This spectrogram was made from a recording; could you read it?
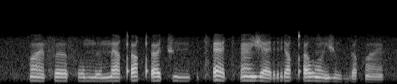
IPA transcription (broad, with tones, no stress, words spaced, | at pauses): qʷæ̃˨fœ˨ fo˨mø˨mæ˦qʼy˦ qʼy˦t͡ʃy˦ | t͡sʼæ˦˨t͡sʼæ̃˦ʒæ˨rø˦ qʼø˦ʁʷĩ˨ ʒy˨by˨ qʷæ̃˨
